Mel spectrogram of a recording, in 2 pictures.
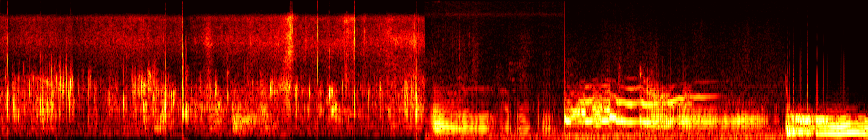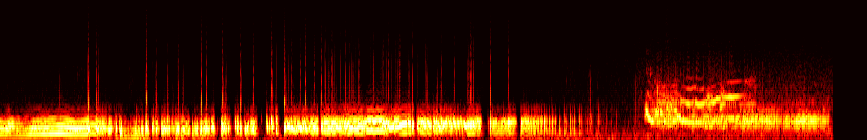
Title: Even More Stomach Growling!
